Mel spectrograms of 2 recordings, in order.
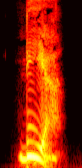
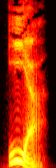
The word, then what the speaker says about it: dia: Dia. Dia. – Dia, he or she. Great. It sounds a little bit like hia or shia. Dia. Sometimes you'll hear it pronounced as ia instead of dia.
